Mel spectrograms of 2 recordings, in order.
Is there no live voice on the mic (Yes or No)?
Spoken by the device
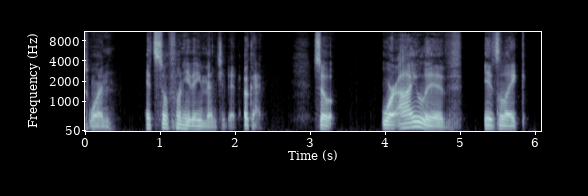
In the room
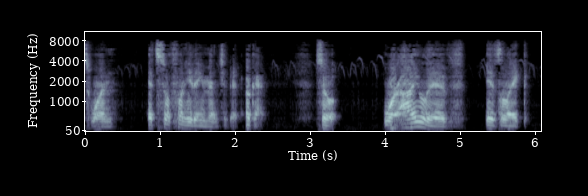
Yes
